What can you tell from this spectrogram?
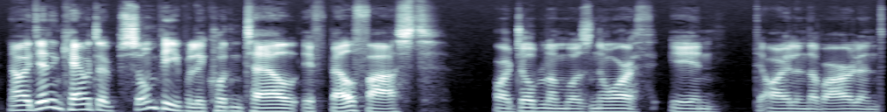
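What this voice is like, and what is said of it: Irish accent. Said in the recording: “I couldn't get away from my Irishness ... My accent is my calling card”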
